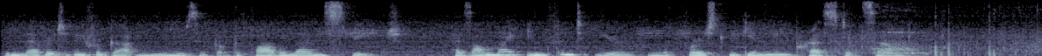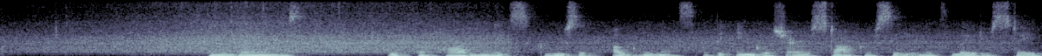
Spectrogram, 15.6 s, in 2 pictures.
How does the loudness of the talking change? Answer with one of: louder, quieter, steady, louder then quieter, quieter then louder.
steady.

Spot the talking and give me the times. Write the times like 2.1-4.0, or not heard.
0.0-6.8, 9.3-15.5.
